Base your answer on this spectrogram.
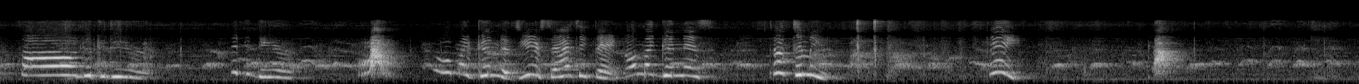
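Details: Shih Tzu puppies at play: rapid, overlapping yelps and short whines that slide downward in pitch, with bursts of higher yips. A person keeps talking and cooing over the puppies throughout.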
